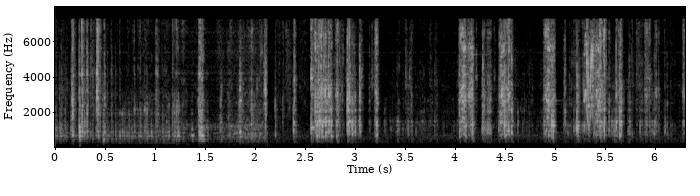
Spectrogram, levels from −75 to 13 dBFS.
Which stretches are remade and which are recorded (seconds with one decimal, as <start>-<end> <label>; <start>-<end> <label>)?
0.0-1.2 recorded; 1.2-2.1 remade; 2.1-6.3 recorded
